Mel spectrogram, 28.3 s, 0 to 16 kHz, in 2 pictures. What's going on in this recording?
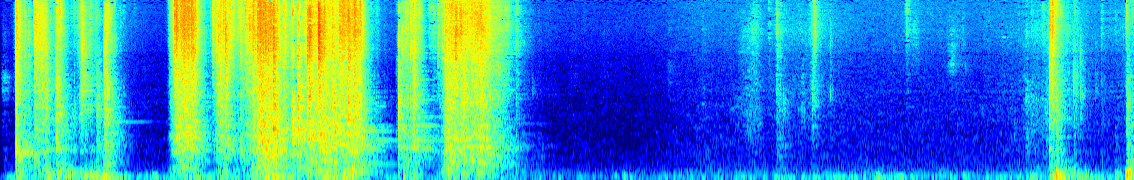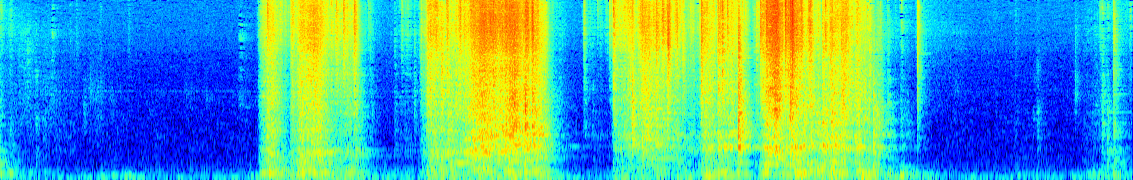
sheet metal pieces drag on workshop floor various3
drag, floor, metal, pieces, sheet, various, workshop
